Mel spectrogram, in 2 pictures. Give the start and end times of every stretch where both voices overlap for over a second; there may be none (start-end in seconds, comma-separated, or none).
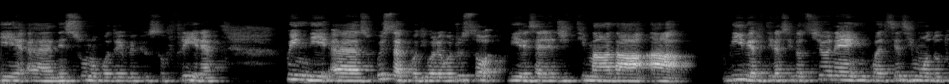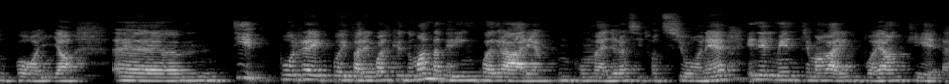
none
